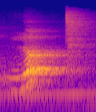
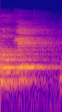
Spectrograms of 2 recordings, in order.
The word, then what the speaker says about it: looked: So we add ed, looked, is strong, looked with a T, looked, no look it, we write it look it, but it's looked, all right?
